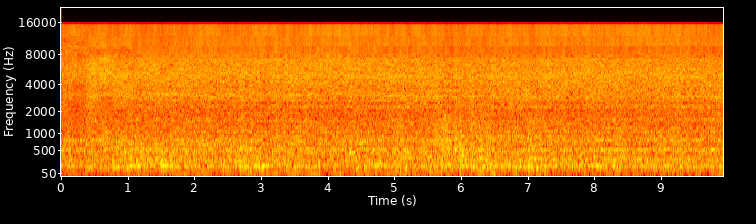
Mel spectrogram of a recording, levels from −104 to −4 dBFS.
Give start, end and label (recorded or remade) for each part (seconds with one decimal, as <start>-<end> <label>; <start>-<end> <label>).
0.0-0.4 recorded; 0.4-1.1 remade; 1.1-9.9 recorded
